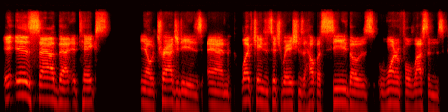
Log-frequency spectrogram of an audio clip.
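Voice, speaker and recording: A man with a bright, forward voice at a middling pitch hosts a podcast interview. He talks conversationally, with an earnest and encouraging manner. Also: slow. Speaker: podcast host.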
